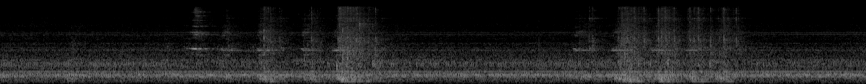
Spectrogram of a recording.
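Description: A sewing machine stitches through the middle of a fabric toiletry bag with two compartments, running in a few short rattling bursts with pauses between, close but quiet over a steady background hum.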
